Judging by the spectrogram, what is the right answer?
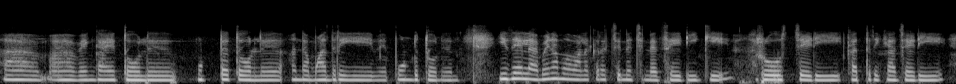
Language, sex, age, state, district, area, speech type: Tamil, female, 18-30, Tamil Nadu, Nagapattinam, rural, spontaneous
